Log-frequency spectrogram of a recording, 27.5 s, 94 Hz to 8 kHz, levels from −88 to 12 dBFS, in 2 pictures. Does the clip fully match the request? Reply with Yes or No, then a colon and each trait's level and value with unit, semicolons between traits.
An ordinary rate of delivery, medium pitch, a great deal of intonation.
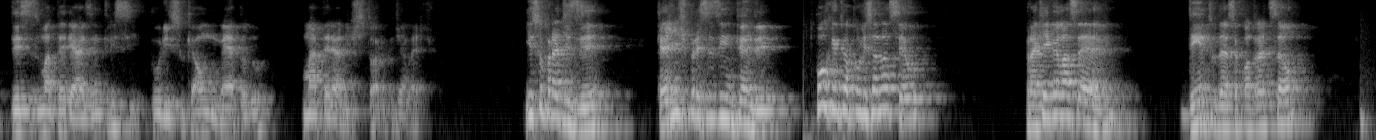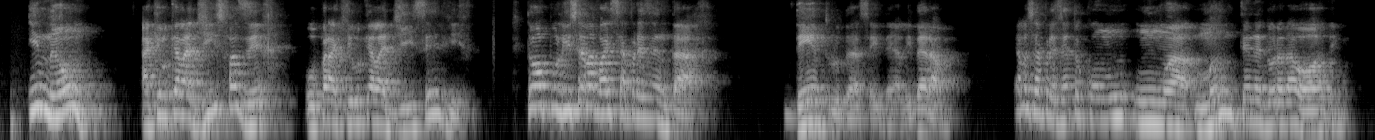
Yes: average, 150 wpm; medium, 160 Hz; wide, 7.0 semitones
